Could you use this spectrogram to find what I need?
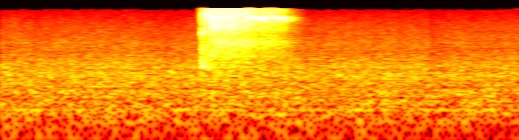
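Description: A bus's air brakes release with a short hiss.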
